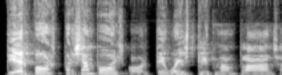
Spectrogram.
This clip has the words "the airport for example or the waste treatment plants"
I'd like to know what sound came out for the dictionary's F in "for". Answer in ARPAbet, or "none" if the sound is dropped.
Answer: P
